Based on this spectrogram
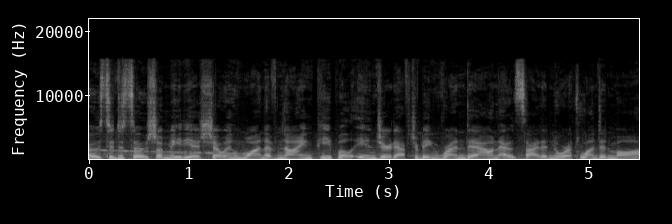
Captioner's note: siren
